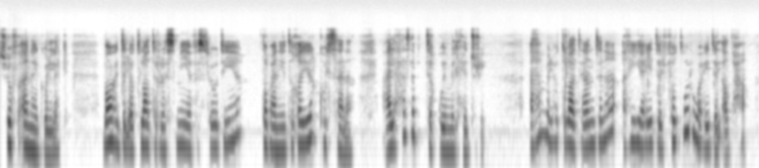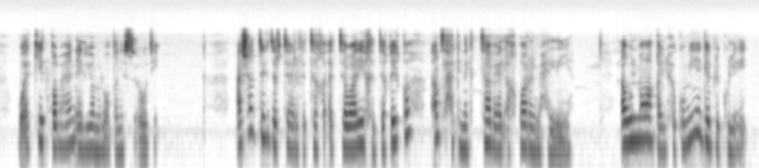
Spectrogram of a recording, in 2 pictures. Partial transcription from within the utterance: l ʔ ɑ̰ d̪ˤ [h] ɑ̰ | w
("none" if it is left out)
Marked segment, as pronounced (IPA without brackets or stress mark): ħ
